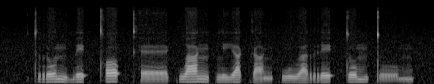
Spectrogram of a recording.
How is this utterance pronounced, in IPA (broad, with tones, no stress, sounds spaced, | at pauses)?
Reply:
t r o˥˩ n b e˥˩ ʔ tʰ ɔ˥˩ ʔ kʰ ɛː˩˦ k w a˥˩ ŋ p l i˦˥ a̯ k a˨˩ ŋ k w u˧ a̯ r e˦˥ ʔ t o˥˩ m t o˩˦ m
